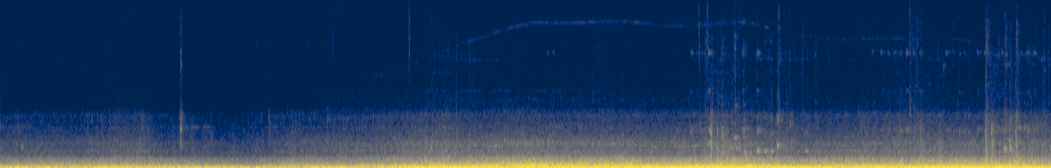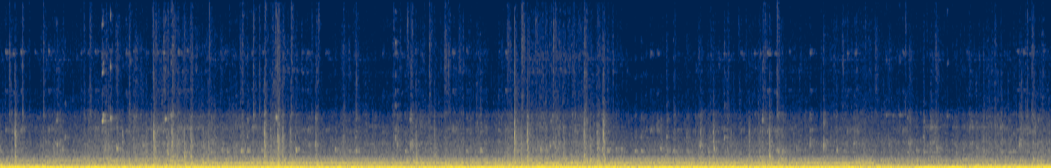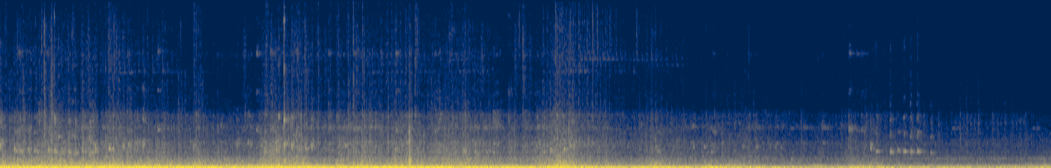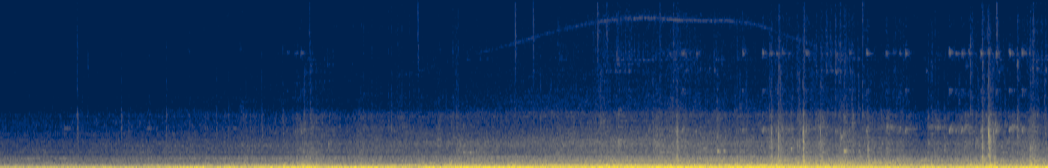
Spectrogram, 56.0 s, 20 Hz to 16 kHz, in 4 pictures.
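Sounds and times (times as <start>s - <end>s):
bus diesel engine and road rumble: 0.0s - 56.0s
steady whine: 10.0s - 30.6s.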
